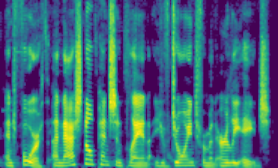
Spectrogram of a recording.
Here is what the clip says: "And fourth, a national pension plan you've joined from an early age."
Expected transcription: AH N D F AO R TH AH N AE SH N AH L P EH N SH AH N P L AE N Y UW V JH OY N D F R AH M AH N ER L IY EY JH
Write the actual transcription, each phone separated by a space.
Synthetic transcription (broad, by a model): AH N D F AO R TH AH N AE SH N L P EH N SH AH N P L AE N Y UW V JH OY N D F R AH M AH N ER L IY EY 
